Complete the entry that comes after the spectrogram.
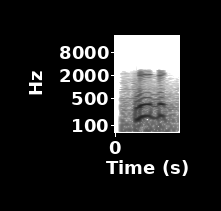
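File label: "didik", Indonesian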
